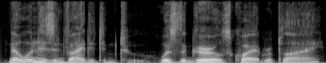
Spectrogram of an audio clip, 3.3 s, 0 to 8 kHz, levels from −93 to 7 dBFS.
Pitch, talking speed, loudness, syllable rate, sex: 135 Hz, 200 wpm, -18 LUFS, 5.0 syllables/s, male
